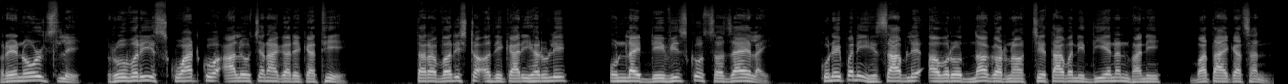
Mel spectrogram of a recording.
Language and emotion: Nepali, neutral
